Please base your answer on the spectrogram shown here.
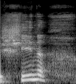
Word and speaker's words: Shein: Shine, je crois que ça se prononcé Shine au départ. En fait, c'est Chine comme le pays la Chine.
